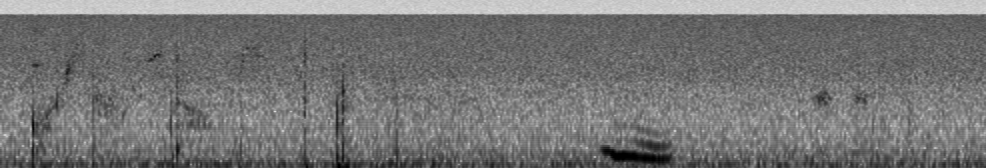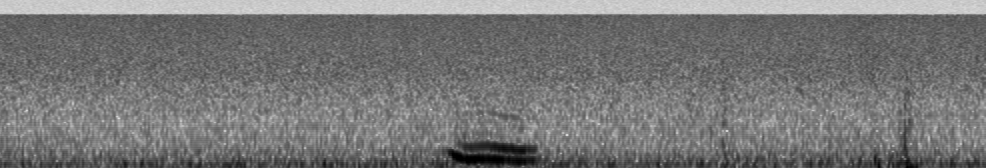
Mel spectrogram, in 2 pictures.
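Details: Max, a pet cat who snores regularly, sleeps indoors and lets out two thin, whistling, falling squeaks about five seconds apart over a quiet hiss of room noise.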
